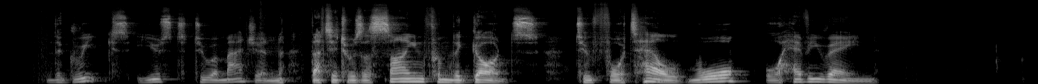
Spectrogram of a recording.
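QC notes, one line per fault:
3.49–5.08 s, automatic gain falling: after "to imagine that it", the gain control lowers gain by about 3 dB, so speech and room noise sink together.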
